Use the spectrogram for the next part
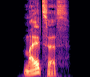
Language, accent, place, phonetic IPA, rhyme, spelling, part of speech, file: German, Germany, Berlin, [ˈmalt͡səs], -alt͡səs, Malzes, noun, De-Malzes.ogg
- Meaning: genitive singular of Malz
